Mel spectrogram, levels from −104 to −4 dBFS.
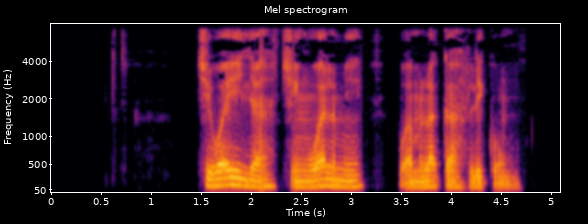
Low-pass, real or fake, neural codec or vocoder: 7.2 kHz; real; none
